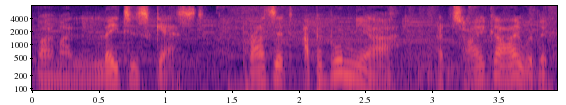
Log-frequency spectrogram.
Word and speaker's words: Aphiphunya: The Thai pronunciation is Aphiphunya. But most Europeans, ever since 10 years old, all my foreigner friends was always say Aphiphunya.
